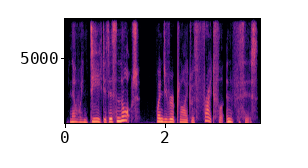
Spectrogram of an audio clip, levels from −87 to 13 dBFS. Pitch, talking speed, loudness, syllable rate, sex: 205 Hz, 155 wpm, -17 LUFS, 4.8 syllables/s, female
